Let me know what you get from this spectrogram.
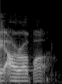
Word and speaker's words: Arava: Except I would say Arava. – Okay. – It's kind of like the emphasis is different, but very similar. – Arava.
